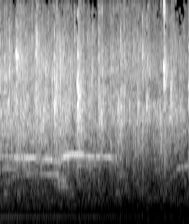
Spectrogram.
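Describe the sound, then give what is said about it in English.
A crowd claps its hands for the Lord, a dense, even wash of many hands applauding at the same level throughout, with a faint sustained tone humming underneath. “Well, clap your hands one more time for the Lord.”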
